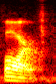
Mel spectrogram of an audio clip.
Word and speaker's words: Favre: kind of like how how you randomly pronounce Brett Favre's last name is Brett Favre instead of Favre it doesn't make a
